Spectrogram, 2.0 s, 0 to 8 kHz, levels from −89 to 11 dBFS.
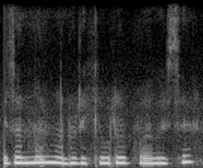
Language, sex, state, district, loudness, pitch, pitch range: Assamese, female, Assam, Hailakandi, -12 LUFS, 255 Hz, 245-265 Hz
